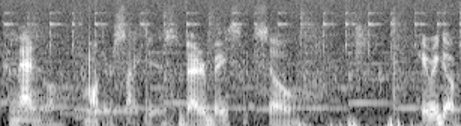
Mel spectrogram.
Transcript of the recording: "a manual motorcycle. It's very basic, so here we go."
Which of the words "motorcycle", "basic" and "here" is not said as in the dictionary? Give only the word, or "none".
motorcycle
